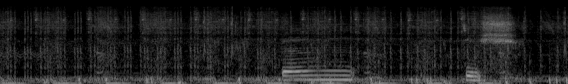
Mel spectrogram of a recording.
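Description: Rapid magic shots zap and crackle in a video game.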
